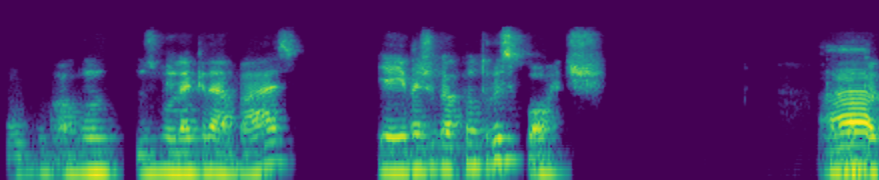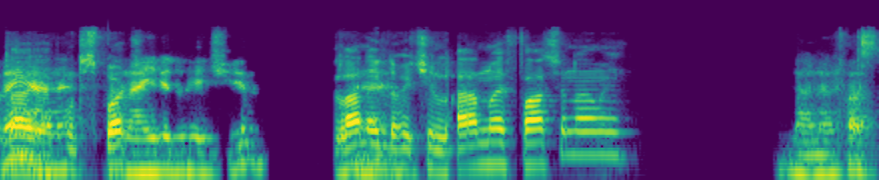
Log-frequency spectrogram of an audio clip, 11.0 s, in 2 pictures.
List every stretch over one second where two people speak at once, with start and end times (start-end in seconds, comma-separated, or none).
5.1-6.4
